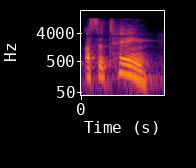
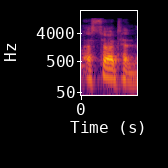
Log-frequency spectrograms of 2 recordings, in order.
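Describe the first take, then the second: First: The stress is on the last syllable. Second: The stress is on the first syllable. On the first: The speaker calls it right. "this is ascertain. Ascertain, just like the word entertain" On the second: The speaker calls it wrong. "this word is not ascertain"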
